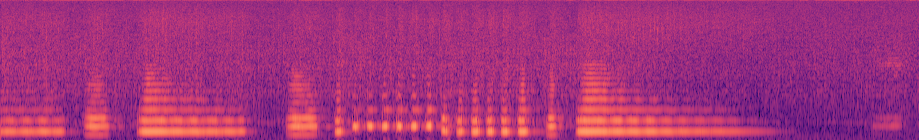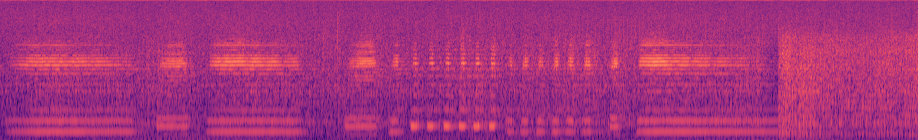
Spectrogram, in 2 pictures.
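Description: Brass music of held notes and quick runs of repeated notes, loud in the first half and softer from about eight seconds in.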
